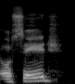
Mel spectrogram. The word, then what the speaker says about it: Osage: Osage? Yeah, Osage City.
